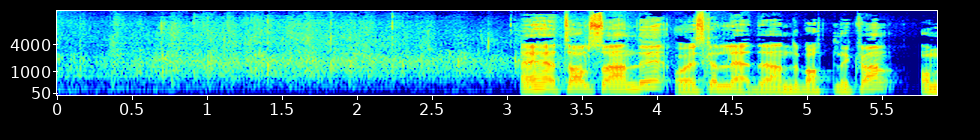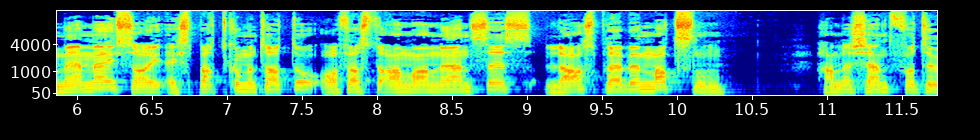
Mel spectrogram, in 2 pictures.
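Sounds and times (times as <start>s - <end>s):
studio audience applauding in a large studio: 0.0s - 4.1s
speech: 3.1s - 10.4s, 11.0s - 11.7s.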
